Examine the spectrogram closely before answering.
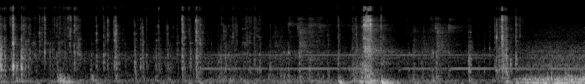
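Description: Clicks and rattles of keys and the ignition being worked, with a faint steady whine from about two seconds in. About five seconds in, the 2003 Mustang SVT Cobra's supercharged 4.6-litre V8 is started cold and the sound turns to a louder low engine note.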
